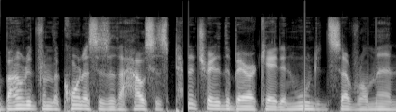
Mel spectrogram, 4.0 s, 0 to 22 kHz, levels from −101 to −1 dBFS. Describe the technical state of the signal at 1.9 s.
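At 1.9 s the speech has just recovered from a block of digital silence running from 1.82 to 1.88 s. For 60 ms the audio dropped out to silence, likely because the output buffer went unfilled in time. The edges are abrupt, and the gap sounds like a short hole.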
